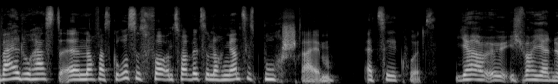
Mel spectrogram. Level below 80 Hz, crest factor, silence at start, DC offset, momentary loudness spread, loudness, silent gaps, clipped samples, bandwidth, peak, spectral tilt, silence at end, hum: -62 dBFS; 16 dB; 0 s; under 0.1%; 10 LU; -23 LUFS; none; under 0.1%; 16 kHz; -8 dBFS; -4.5 dB/octave; 0 s; none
